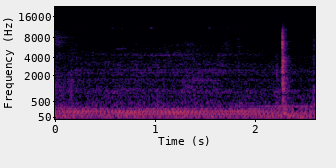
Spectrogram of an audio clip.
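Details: Factory rear air conditioner fan on a converted bus: steady droning hum with a rough, buzzy low tone; unclear whether from the motor or idler side.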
